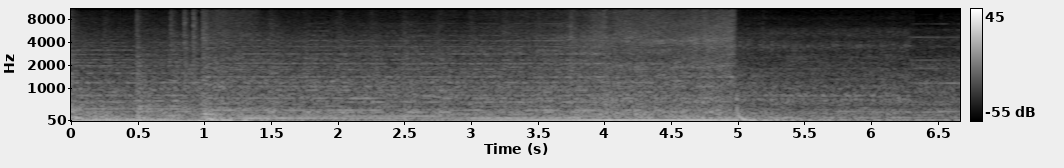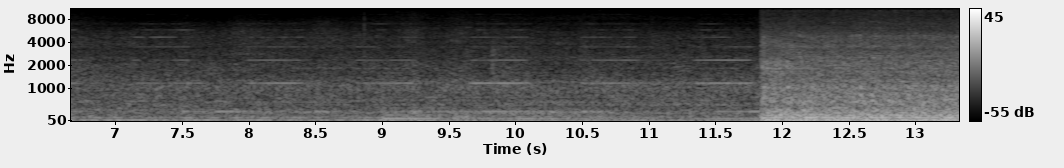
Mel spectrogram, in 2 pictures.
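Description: Large buses idle and rumble close by outside a roadside restaurant in Colombia, with a steady low engine drone, repeated reversing beeps and a louder surge at the start and end.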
